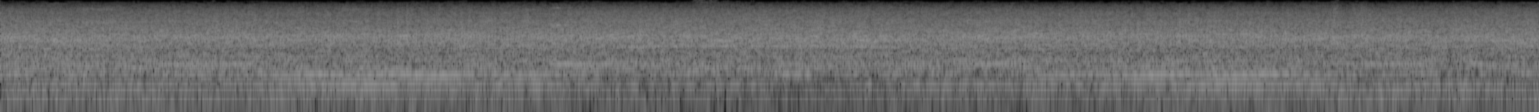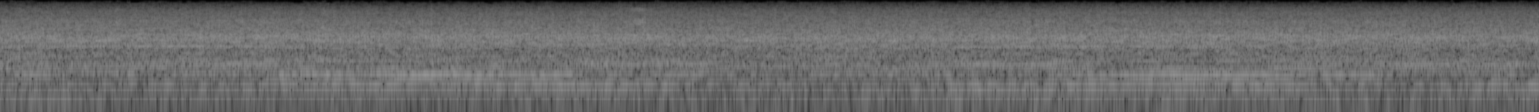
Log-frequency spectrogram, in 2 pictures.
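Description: Tyres hum on the track.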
